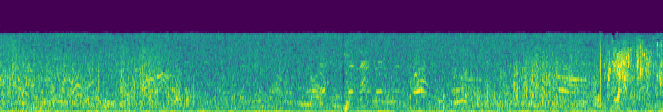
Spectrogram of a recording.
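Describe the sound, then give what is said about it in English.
Steady sloshing and splashing of a rowboat being rowed fast through water, continuous, with indistinct voices murmuring over it. “Molly, don't row the boat so fast. I can't keep up with you.”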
